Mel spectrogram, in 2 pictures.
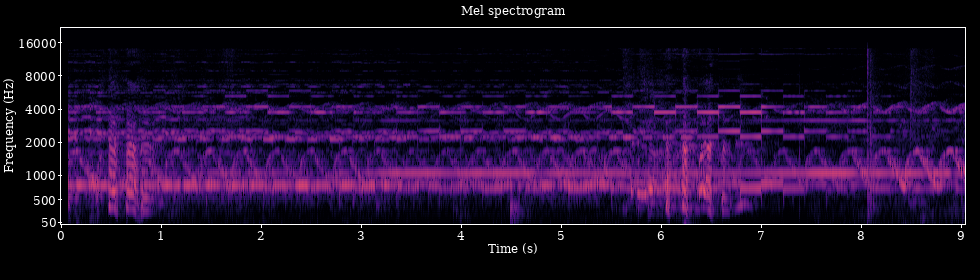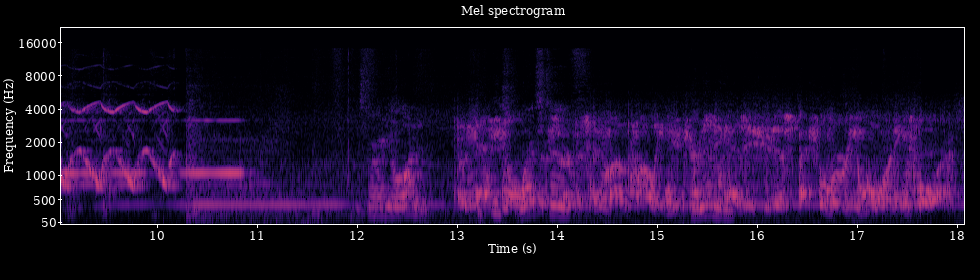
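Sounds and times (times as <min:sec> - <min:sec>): electronic sirens yelping: 0:00.1 - 0:10.9
steady alarm tones: 0:00.1 - 0:17.0.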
